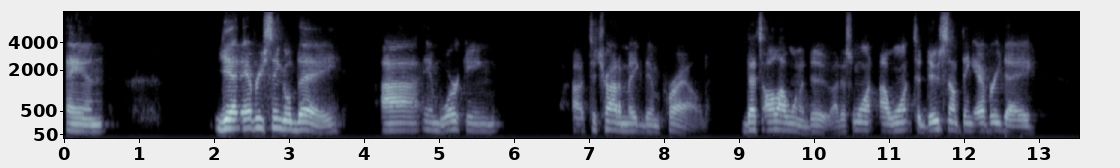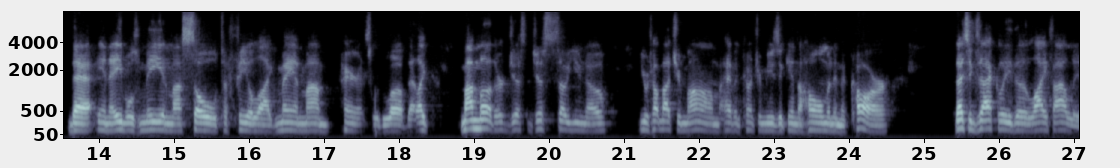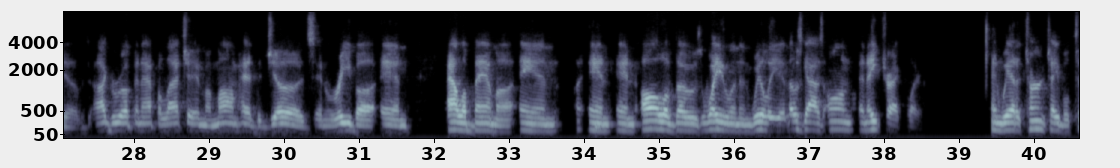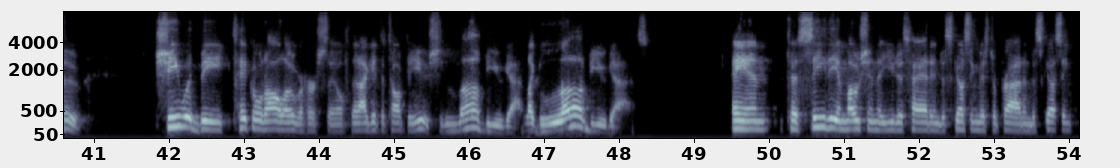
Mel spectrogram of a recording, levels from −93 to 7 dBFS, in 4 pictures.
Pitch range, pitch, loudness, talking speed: 115-140 Hz, 125 Hz, -28 LUFS, 165 wpm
